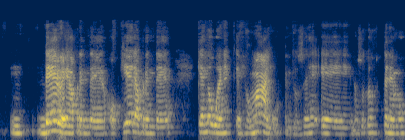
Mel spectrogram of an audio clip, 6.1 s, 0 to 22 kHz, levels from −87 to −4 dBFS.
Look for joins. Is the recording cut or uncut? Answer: uncut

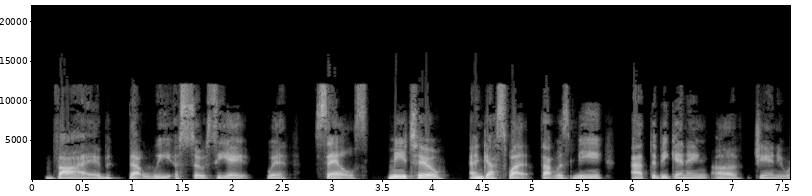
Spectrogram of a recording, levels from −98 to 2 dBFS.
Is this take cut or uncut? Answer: uncut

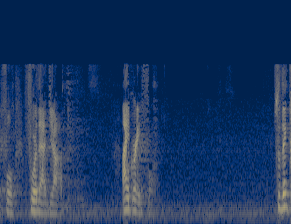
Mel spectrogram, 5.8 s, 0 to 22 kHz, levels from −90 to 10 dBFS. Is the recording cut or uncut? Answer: cut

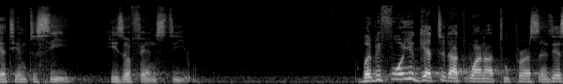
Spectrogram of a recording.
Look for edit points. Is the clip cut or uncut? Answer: uncut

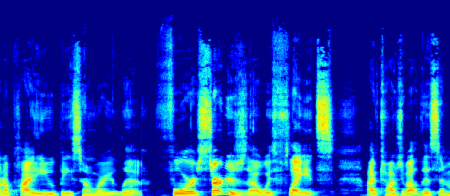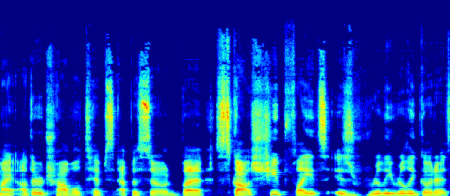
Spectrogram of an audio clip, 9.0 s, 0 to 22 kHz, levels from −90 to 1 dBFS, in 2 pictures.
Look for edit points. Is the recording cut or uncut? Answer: cut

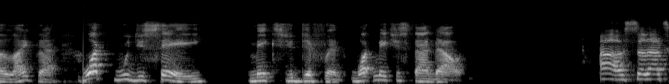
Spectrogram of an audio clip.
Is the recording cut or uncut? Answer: uncut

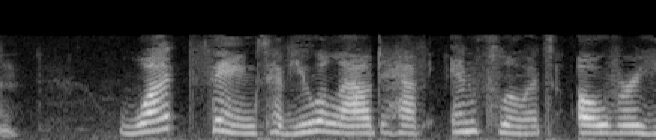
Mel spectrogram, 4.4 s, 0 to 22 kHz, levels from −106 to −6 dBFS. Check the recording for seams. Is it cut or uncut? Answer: uncut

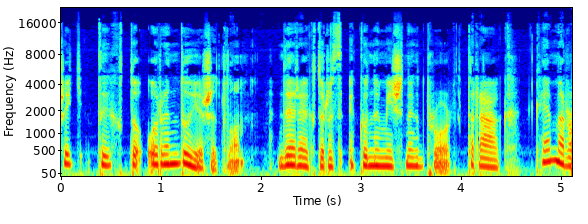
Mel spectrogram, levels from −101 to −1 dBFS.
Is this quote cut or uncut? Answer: cut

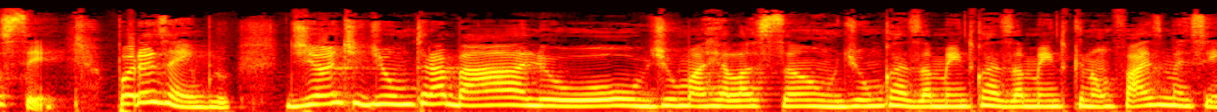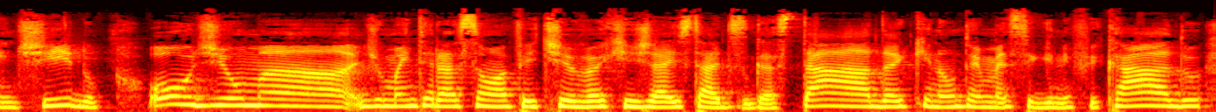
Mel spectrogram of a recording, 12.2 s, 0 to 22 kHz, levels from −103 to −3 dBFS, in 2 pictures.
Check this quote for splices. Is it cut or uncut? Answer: cut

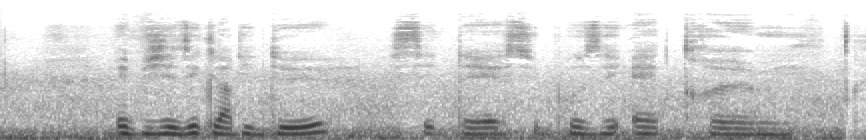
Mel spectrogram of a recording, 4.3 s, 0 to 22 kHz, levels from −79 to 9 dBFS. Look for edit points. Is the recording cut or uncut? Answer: cut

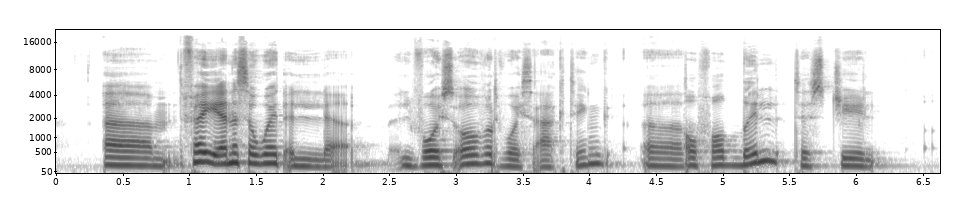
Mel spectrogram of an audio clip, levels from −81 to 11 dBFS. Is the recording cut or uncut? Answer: cut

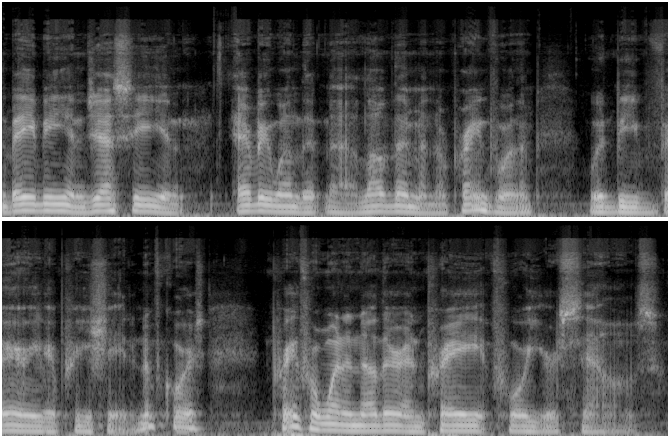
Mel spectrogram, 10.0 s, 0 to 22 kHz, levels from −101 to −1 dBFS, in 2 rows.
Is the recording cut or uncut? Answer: cut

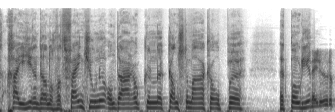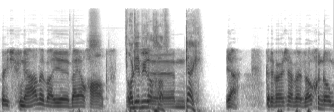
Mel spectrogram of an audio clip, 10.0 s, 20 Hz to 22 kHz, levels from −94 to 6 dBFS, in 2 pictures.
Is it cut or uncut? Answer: uncut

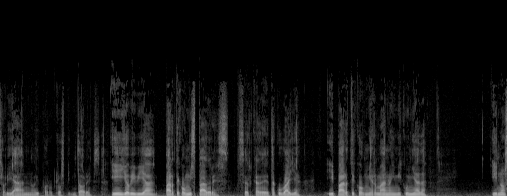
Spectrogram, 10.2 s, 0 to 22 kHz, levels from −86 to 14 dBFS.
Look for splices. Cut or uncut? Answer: cut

